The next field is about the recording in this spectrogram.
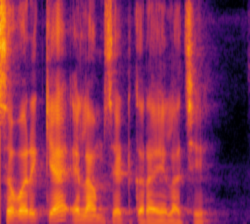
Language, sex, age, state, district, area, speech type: Gujarati, male, 45-60, Gujarat, Anand, urban, read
